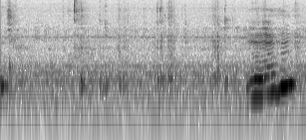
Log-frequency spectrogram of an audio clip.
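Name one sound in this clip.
A young woman chews crunchy tortilla chips.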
